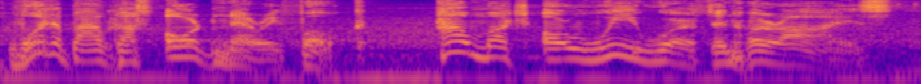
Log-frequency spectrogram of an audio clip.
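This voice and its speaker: A man's voice: medium pitch, huge pitch swings, a little slow, vocal fry, a bit bright, a little hiss or hum, full character voice. A man playing a bitter, aggrieved councilman in a video game, sardonic and emphatic. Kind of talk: scripted video game drama acting.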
